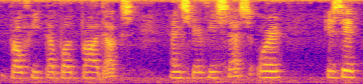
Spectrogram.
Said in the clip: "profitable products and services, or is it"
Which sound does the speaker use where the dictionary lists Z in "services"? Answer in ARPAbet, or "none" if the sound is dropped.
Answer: S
